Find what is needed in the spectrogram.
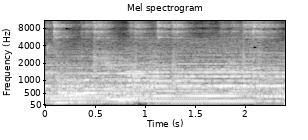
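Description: Live worship band playing a Hebrew song: voices singing over guitars, with a tambourine jingling in a steady rhythm.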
